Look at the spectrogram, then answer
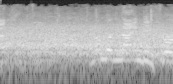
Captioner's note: booing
